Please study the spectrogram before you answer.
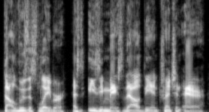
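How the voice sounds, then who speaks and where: A man's voice: medium pitch, fairly even intonation, moderate pace, bright, forceful tone, no echo, clean studio sound. A young man playing a defiant, doomed warrior king in a Shakespearean radio play, delivering verse in a declamatory way. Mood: proud, scornful. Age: young adult. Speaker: student actor.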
